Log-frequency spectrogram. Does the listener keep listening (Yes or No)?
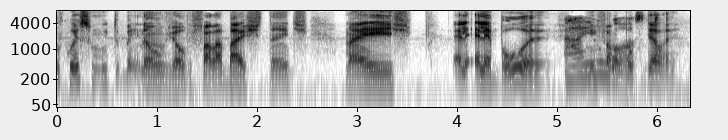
No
